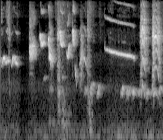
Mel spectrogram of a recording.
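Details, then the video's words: Oriental magpie-robin fighting song for training birds that have gone quiet: short whistled notes and chirps, a long pure descending whistle, then two harsh bursts. "KACER TARUNG COCOK UNTUK KACER MACET BUNYI"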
